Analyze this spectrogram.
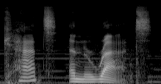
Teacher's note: A is the near front low unrounded vowel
